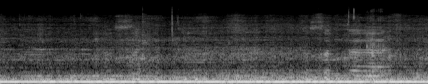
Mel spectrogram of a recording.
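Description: A loud, steady low hum that holds one pitch throughout, with faint talk underneath.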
